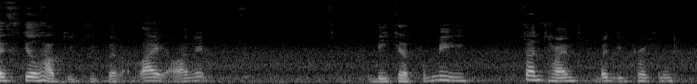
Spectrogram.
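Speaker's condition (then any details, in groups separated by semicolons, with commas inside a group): Athetoid cerebral palsy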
